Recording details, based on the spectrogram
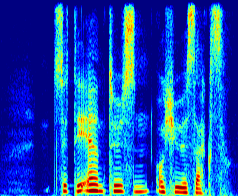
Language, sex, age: Norwegian, female, 22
